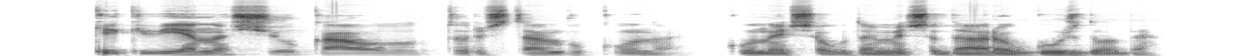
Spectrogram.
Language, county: Lithuanian, Alytus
